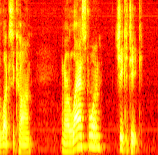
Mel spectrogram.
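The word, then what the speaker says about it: Chincoteague: was in the lexicon and our last one chica teak chicka teak that's where they take the horses there's a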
